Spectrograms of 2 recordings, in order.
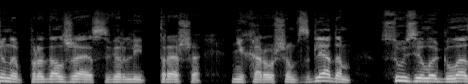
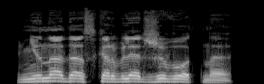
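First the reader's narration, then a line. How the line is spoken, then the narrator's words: Grim. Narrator (Russian): мрачно заявил Трэш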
